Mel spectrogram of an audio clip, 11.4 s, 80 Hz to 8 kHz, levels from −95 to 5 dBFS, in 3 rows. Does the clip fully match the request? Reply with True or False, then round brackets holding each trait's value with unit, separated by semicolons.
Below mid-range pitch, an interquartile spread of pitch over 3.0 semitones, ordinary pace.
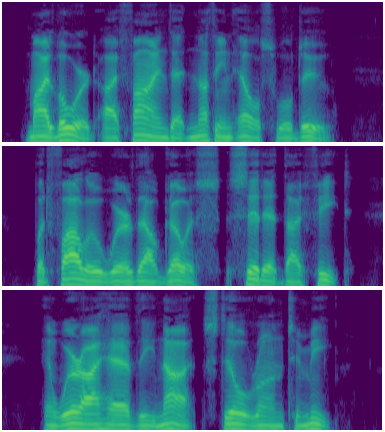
False (100 Hz; 2.7 semitones; 145 wpm)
